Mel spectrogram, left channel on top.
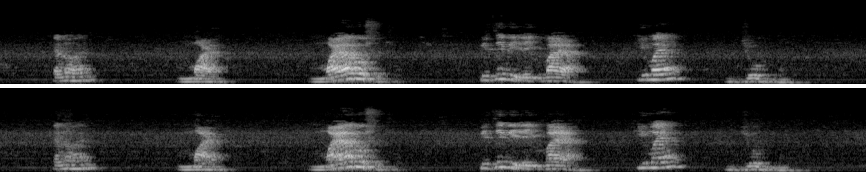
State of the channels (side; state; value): both; normal; correlation 0.40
